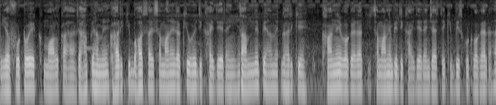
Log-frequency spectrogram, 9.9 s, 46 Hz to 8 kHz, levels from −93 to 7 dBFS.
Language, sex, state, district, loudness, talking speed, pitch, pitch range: Hindi, male, Maharashtra, Dhule, -24 LUFS, 230 wpm, 110 Hz, 105-110 Hz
